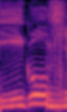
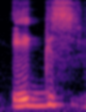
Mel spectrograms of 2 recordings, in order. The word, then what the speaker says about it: Eagles: Yeah, speaking of sports, so you going to get yourself a water ice and watch the Eagles? – Yeah. Yeah. I'm making a cheesesteak stromboli. – Oh, good. Are you an Iggs fan? Am I pronouncing it right? Yeah. The Iggs? – No, it's Eagles.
